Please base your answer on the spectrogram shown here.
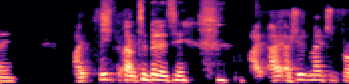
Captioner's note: chuckles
